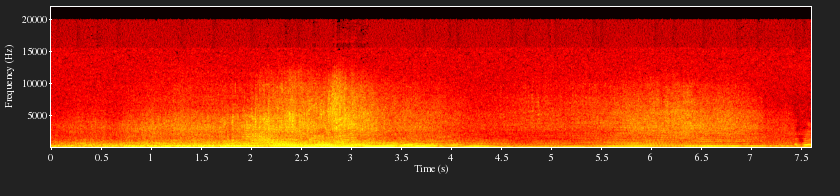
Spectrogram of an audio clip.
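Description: A Ferrari Daytona races through a village on the 1993 Tour Auto rally, its engine revving hard and rising in pitch as it passes close and loud, then fading and accelerating again.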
